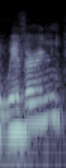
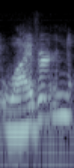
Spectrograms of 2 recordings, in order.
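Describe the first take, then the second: First: The first syllable sounds like "wiv". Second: The first syllable sounds like "why". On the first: "type in W I V if you say wyvern" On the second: "type in W H Y if you say wyvern"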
